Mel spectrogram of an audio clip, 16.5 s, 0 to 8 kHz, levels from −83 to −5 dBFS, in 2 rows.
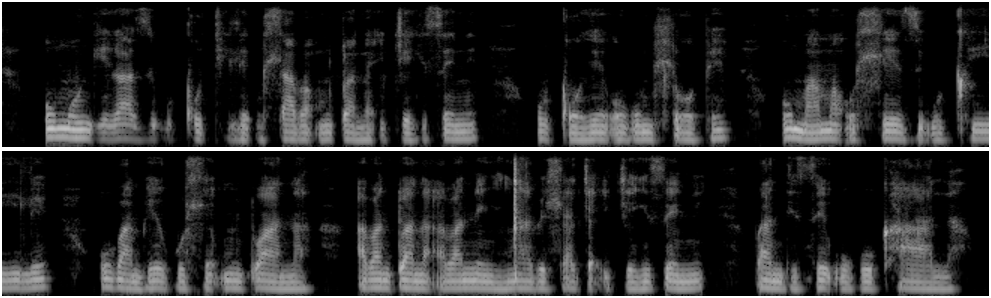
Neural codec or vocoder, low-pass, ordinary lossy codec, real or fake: none; 7.2 kHz; Opus, 32 kbps; real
